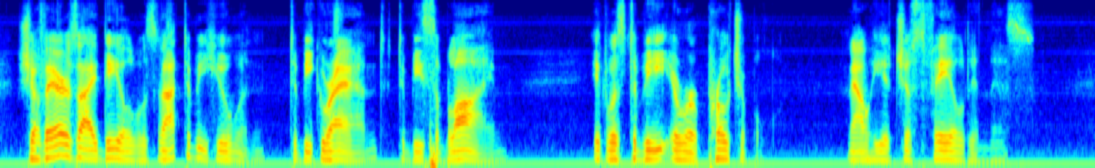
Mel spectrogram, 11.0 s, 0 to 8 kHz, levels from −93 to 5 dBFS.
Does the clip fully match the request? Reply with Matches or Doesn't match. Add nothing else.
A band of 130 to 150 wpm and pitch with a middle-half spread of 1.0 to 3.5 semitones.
Matches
